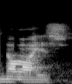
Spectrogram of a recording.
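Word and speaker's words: Gneiss: mile bridge there is g-n-e-i-s-s which is pronounced nye's creek nice creek and then i was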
